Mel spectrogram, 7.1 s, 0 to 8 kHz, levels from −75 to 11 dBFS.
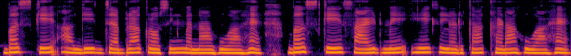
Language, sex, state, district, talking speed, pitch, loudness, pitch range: Hindi, female, Goa, North and South Goa, 145 wpm, 200 Hz, -12 LUFS, 190-215 Hz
